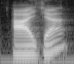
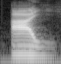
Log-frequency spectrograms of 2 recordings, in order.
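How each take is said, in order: First: "haya" said loud as a wrong plural of "ay"; wrong form. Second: "ay" said loud as the one right form; correct form. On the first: Teacher voices the wrong form "haya" loudly. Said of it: "No puedo decir". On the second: Teacher gives the correct "ay" loudly. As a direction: say plain "ay", firmly and loud. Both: Shown as a demonstration.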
